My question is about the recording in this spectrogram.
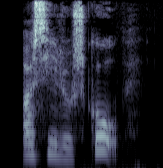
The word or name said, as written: oscilloskop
